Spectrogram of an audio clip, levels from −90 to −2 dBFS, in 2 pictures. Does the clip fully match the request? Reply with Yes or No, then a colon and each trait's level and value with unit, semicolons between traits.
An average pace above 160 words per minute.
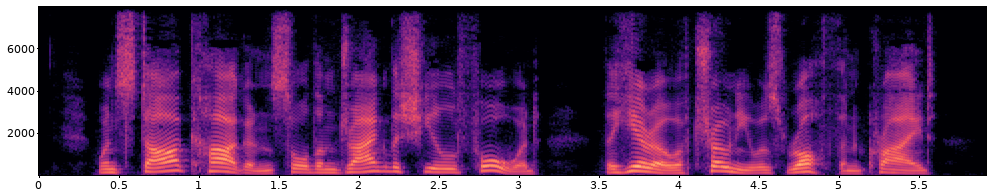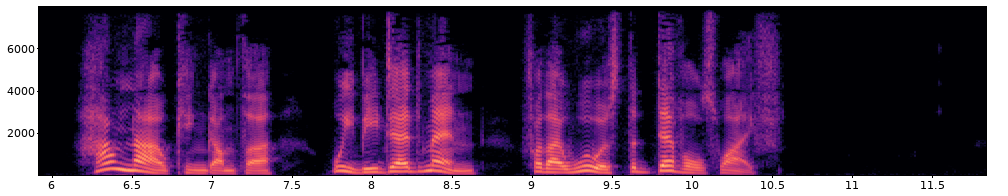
No: average, 155 wpm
